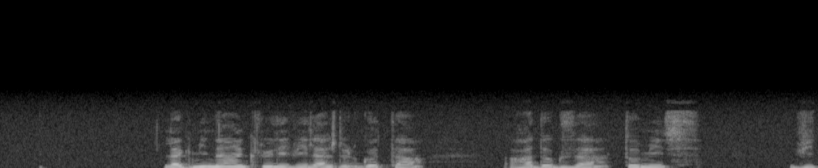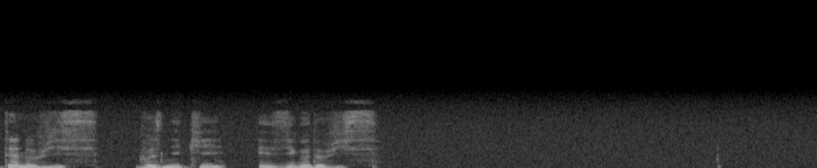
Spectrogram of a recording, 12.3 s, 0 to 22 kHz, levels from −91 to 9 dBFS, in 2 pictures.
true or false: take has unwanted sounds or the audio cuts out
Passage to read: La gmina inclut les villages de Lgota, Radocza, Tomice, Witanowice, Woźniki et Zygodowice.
false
